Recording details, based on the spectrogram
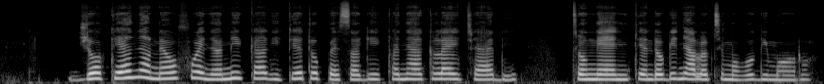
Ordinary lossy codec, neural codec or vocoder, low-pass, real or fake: none; codec, 44.1 kHz, 3.4 kbps, Pupu-Codec; none; fake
